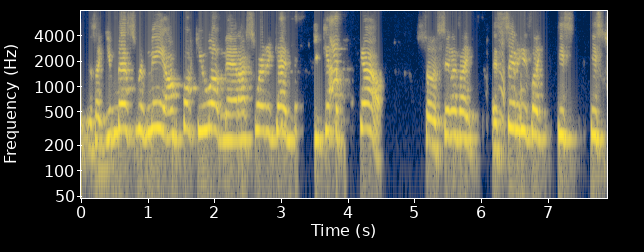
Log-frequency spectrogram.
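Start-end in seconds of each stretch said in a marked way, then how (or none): 0.3-4.5 high, heated retelling of a warning; retold angry threat. Driver warning the pinned passenger, retold heated threat. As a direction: threaten him, worked up in the retelling.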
